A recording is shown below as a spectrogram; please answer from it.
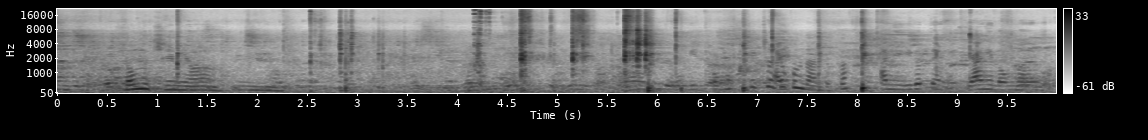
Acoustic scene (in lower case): restaurant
